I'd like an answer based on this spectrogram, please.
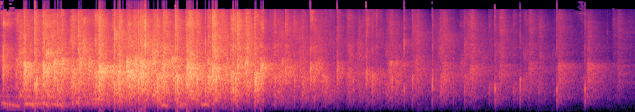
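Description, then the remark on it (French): An audience bursts into dense, loud applause for about three seconds, then it thins out into scattered individual claps that trail off toward the end. “On va peut-être vous applaudir.”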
